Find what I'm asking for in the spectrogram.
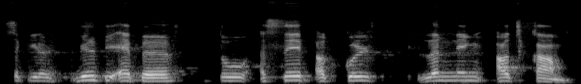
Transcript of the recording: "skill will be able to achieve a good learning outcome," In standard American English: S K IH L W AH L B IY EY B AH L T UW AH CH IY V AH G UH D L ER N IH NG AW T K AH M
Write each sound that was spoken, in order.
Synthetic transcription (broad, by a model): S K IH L W AH L B IY EY B AH L T UW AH S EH P AH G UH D L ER N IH NG AW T K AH M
